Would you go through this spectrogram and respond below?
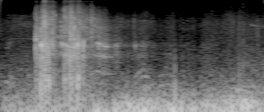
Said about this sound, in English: The pyramid at Chichen Itza towers over the landscape. Sound echoes as tour guides clap to demonstrate the extraordinary acoustics of this sacred place.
